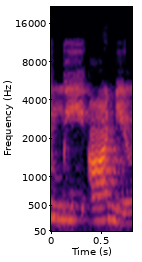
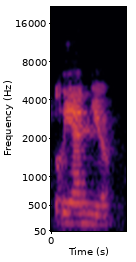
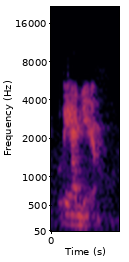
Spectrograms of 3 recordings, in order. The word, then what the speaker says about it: Lian Yu: So it should not be Li on you. It should be Lian Yu.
